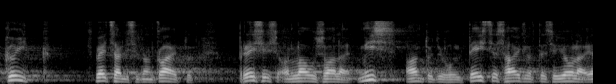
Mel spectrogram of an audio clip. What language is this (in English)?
Estonian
